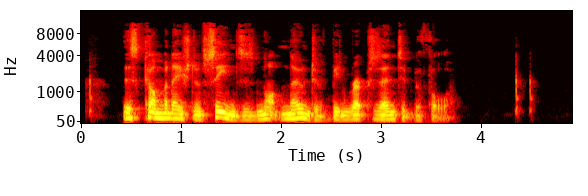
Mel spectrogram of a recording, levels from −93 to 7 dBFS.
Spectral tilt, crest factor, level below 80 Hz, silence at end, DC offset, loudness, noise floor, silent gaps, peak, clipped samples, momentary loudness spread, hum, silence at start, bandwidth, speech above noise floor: -6 dB/octave; 20 dB; -44 dBFS; 0.55 s; under 0.1%; -21 LUFS; -85 dBFS; none; -2 dBFS; under 0.1%; 13 LU; none; 0.4 s; 11.5 kHz; 65 dB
